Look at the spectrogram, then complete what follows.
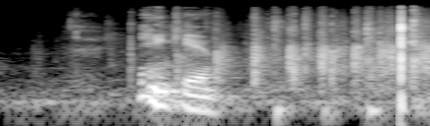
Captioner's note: audience applauds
